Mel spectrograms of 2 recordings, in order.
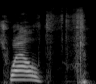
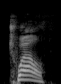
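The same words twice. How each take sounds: First: The f sound is clearly pronounced in the word. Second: The f sound is dropped from the word. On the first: The speaker calls it right. "it's twelfth" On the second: The speaker calls it wrong. "do the L T H and, and leave out the F"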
